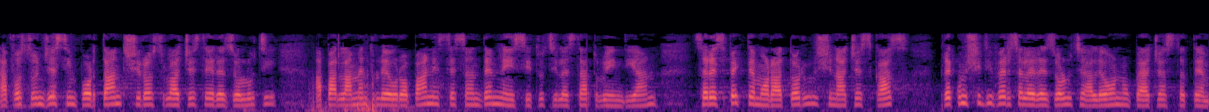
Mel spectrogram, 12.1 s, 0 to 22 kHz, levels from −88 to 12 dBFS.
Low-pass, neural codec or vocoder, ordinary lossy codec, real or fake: 7.2 kHz; none; none; real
